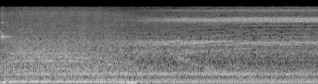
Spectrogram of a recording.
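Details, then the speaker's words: Iveco alternator with overrunning freewheel pulley on bench with battery and lamp load: steady hum with faint uneven chatter about three per second as charging starts; pulley slipping, rotor likely stopped, lamp stays lit. "Ele ameaçou carregar, né? Mas como a polia tá patinando, provavelmente o rotor ficou parado."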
